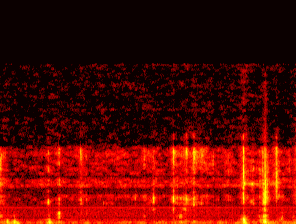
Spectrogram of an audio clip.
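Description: Thick brownie batter being stirred by hand in a bowl: scattered soft scraping and knocking strokes at first, then quicker regular stirring strokes picking up near the end.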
